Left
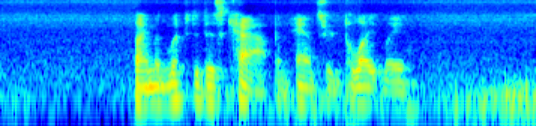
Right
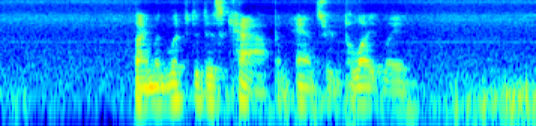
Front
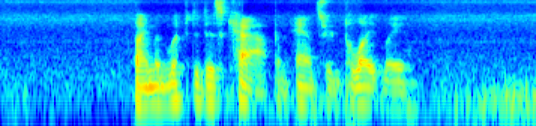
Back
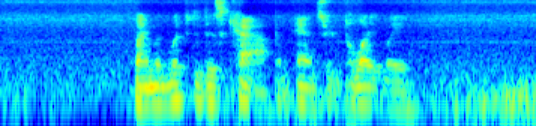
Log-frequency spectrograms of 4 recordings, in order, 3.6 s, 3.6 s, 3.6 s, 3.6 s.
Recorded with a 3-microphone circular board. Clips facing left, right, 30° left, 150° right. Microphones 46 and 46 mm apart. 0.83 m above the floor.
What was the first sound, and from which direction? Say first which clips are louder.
A man speaking: left 2 dB, front 6 dB; 25° left.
